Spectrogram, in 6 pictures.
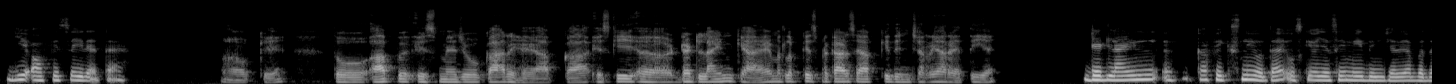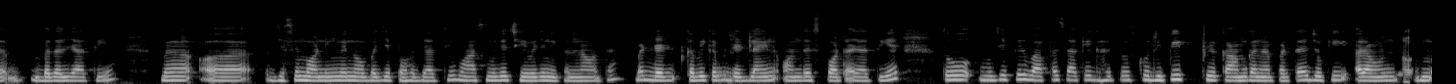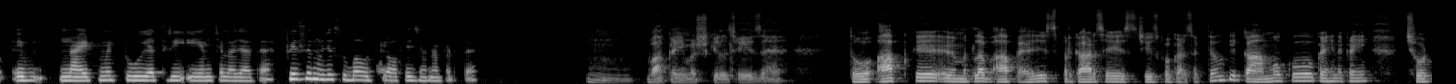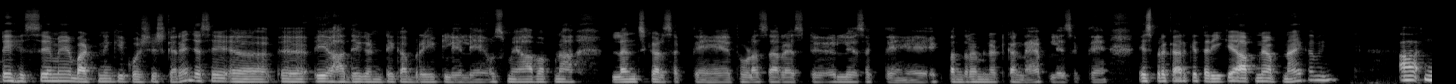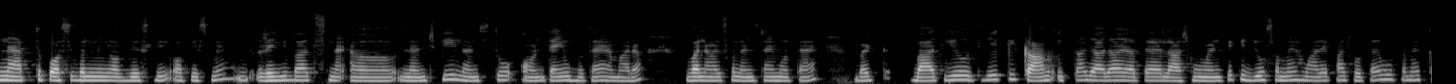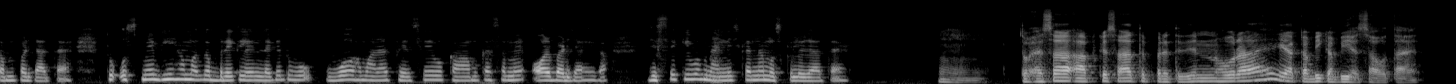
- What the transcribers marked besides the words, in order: static; in English: "ऑफिस"; in English: "ओके"; in English: "डेडलाइन"; in English: "डेडलाइन"; in English: "फिक्स"; in English: "मॉर्निंग"; in English: "बट डेड"; in English: "डेडलाइन ऑन द स्पॉट"; in English: "रिपीट"; in English: "अराउंड नाइट"; unintelligible speech; in English: "टू या थ्री ए एम"; in English: "ऑफिस"; distorted speech; in English: "ब्रेक"; in English: "लंच"; in English: "रेस्ट"; in English: "नैप"; in English: "नैप"; in English: "पॉसिबल"; in English: "ऑब्वियस्ली ऑफिस"; in English: "लंच"; in English: "लंच"; in English: "ऑन टाइम"; in English: "वन हॉर्स"; in English: "लंच टाइम"; in English: "बट"; in English: "लास्ट मोमेंट"; in English: "ब्रेक"; in English: "मैनेज"
- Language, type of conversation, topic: Hindi, advice, काम के दबाव में आप कब और कैसे अभिभूत व असहाय महसूस करते हैं?
- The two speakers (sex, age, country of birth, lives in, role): female, 25-29, India, India, user; male, 25-29, India, India, advisor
